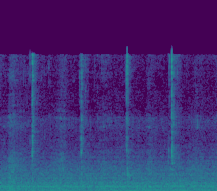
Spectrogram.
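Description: Faint, sharp clicks of crisp fried papad chips being picked up and handled by fingers on the plate, four light ticks about half a second apart.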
